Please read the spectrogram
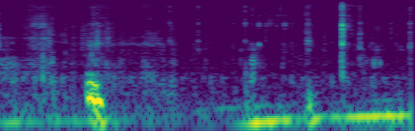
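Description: A person chewing and biting food up close, with small clicky mouth sounds and a short low thump about a second in. A low steady rumble comes in about halfway through.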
